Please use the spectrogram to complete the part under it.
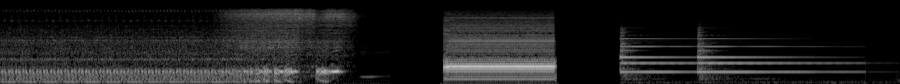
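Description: An Agilent handheld multimeter's audible indicator sounds one loud, steady electronic beep lasting about a second, set apart by silence from noisy machinery before it and from tonal, buzzing sounds after it.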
